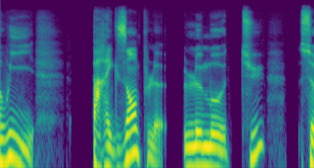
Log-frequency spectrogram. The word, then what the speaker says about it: tu: Par exemple, les Québécois ont tendance à prononcer les T et les D devant les voyelles I et U de manière différente.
